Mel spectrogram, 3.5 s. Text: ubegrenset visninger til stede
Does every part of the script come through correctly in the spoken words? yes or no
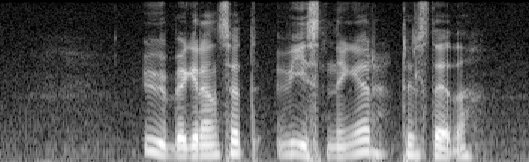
yes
